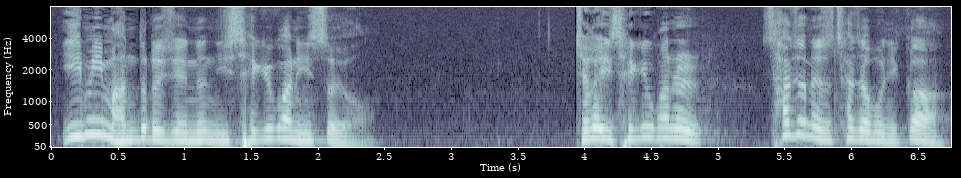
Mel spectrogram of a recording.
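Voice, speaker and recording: A man preaches in a church sanctuary, his voice pitched high for a man and swinging widely up and down. He hammers points with repetition and slows to draw out key words. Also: darkish tone. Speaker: pastor. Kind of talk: sermon.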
